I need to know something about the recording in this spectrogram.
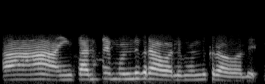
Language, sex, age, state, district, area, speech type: Telugu, female, 18-30, Andhra Pradesh, Guntur, rural, conversation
